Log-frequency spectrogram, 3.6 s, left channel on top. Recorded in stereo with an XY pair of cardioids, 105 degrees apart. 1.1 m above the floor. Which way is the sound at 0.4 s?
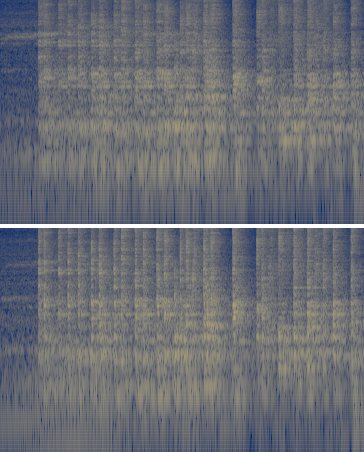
50° right.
